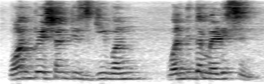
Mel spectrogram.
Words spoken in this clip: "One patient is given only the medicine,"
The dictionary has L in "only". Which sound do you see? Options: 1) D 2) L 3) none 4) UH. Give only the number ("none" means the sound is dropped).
3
